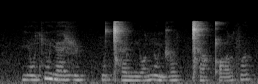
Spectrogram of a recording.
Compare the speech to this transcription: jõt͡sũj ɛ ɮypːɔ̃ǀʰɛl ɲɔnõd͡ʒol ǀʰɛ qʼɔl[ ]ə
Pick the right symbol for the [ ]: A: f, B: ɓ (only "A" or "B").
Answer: A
